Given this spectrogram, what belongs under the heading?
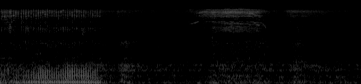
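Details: Sleeping female dog snoring like a person, her lips moving at times as if talking in a dream: a soft, low, rattling snore on an in-breath, then quieter breathing in a small room.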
